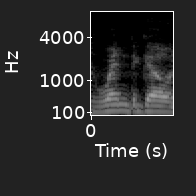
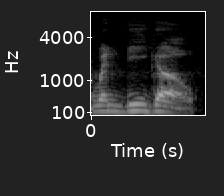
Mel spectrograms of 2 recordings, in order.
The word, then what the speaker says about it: wendigo: doesn't go away and the right pronunciation of it is wendo not wendigo you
